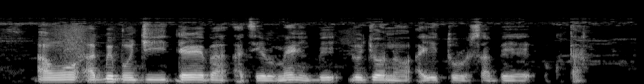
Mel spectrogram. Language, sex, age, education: Yoruba, male, 15-29, tertiary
